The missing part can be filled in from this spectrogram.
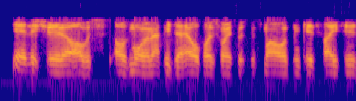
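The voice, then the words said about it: London accent. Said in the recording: “we could tell with your accent, mate, where you're from ... this fine city of uh, of London”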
